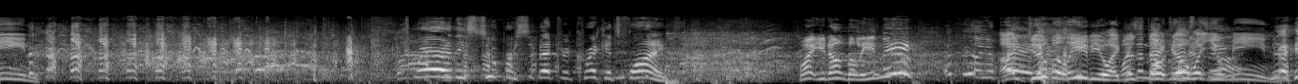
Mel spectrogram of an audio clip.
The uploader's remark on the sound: StarTalk Live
